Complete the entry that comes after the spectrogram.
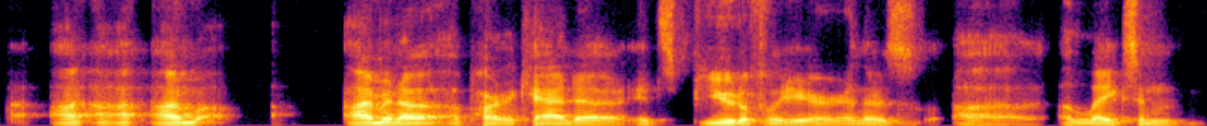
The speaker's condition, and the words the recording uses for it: Stuttering. I'm Indian, and I do have a stutter, as you can tell.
